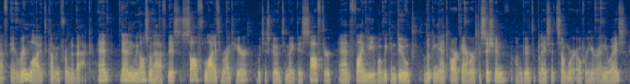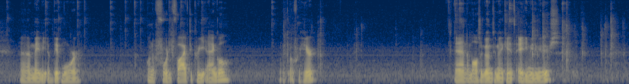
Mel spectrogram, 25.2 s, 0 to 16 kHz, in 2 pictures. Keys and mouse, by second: 0.2-1.6 drag, 2.9 middle click, 8.3 KP_0, 9.2 click, 9.5 g, 9.7 z, 9.9 z, 11.9-12.5 drag, 12.8 middle click, 16.6 middle click, 18.7 ctrl+alt+KP_0, 19.7 g, 21.7 shift+click, 22.8-23.9 drag, 24.6 g, 24.8 z, 25.0 z.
